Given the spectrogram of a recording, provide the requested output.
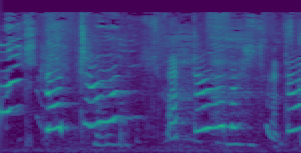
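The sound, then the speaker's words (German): A dog whimpers in a string of high, wavering whines and yips, several short bursts over a couple of seconds, with a voice overlapping. “Und ja, Hundi, ich mag dich auch, Hund.”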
